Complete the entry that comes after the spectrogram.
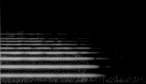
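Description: An oboe sounds one sustained reedy note using the right hand A flat fingering, steady and bright for about a second before fading out, alone with no voices.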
